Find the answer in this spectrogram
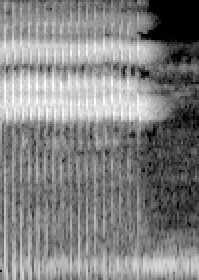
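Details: Cililin (pygmy tit) giving a high, even, rattling trill of quick pulses for about one and a half seconds on a songbird-training recording, ending abruptly, with a faint low hum behind.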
